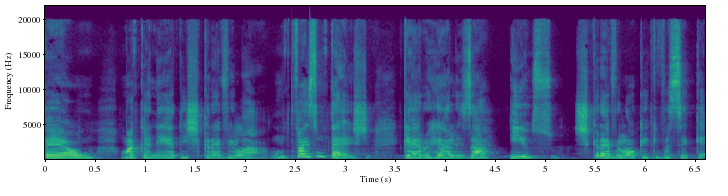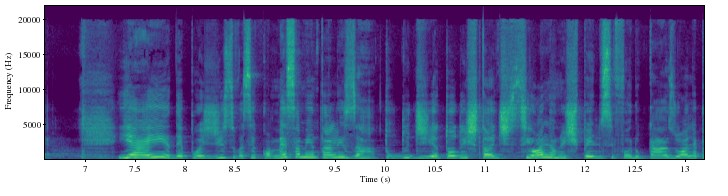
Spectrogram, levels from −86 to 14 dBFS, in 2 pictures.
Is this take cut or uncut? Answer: uncut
